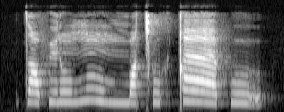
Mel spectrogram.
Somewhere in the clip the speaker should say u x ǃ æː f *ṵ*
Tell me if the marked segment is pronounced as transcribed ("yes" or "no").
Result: no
